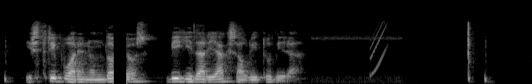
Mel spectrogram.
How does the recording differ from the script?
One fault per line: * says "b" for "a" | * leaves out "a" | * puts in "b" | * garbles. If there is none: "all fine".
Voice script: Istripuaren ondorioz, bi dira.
* puts in "gidariak zauritu"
